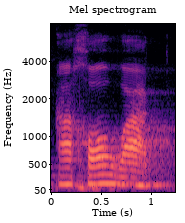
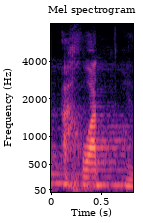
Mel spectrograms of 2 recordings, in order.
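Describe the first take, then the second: First: There is a vowel after the kh sound. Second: There is no vowel after the kh sound. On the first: The speaker calls it right. "ini yang betul kha-nya fathah" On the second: The speaker calls it wrong. "yang sering kita ucapkan kan akhwat gitu aja"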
